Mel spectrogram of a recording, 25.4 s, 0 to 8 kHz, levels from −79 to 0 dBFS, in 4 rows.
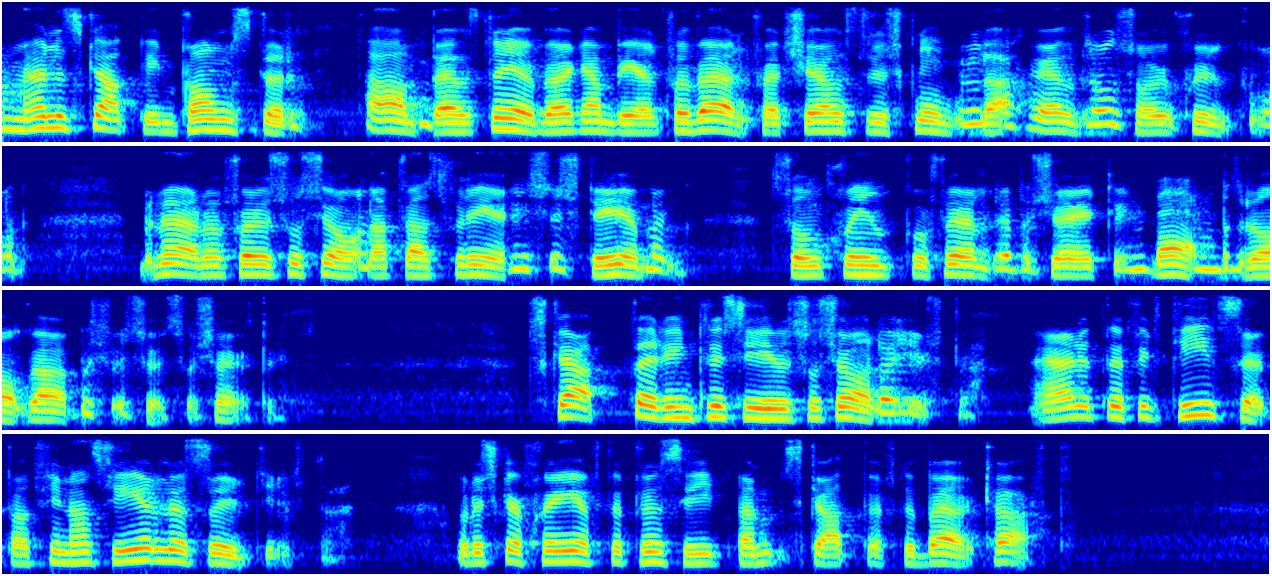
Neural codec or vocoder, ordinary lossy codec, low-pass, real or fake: autoencoder, 22.05 kHz, a latent of 192 numbers a frame, VITS, trained on one speaker; Opus, 32 kbps; 7.2 kHz; fake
